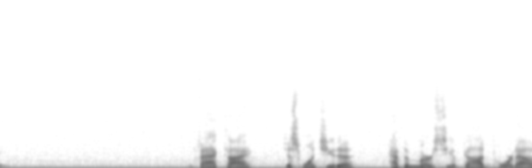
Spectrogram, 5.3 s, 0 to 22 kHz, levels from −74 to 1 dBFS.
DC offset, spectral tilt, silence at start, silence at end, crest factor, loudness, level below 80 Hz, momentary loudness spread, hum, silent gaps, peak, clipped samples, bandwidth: under 0.1%; -7.5 dB/octave; 0 s; 0 s; 18 dB; -35 LUFS; -40 dBFS; 13 LU; none; none; -16 dBFS; under 0.1%; 11.5 kHz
